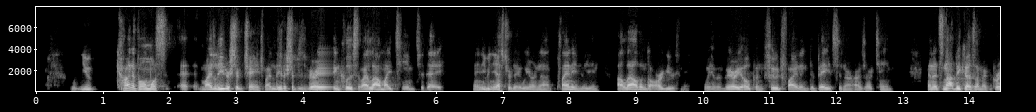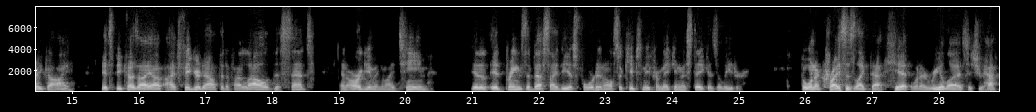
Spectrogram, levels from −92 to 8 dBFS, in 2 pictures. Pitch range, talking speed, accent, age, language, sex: 95-110 Hz, 210 wpm, American, 40-59, English, male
